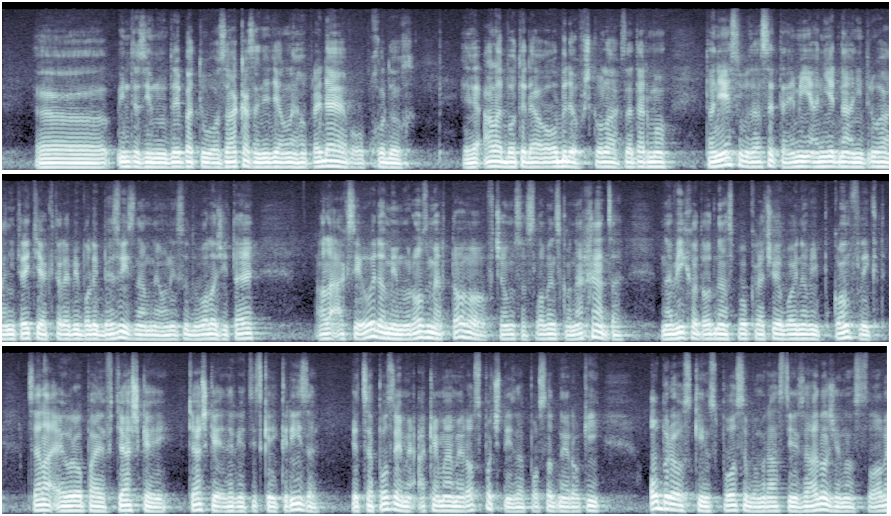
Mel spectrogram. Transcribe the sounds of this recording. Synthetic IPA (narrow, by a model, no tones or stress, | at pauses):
int̪ɛnziːʊnuːd̪ɛbat̪uɔzaːkazɛɲɛɟɛlnɛːɦɔpɾɛd̪ajavɔpxɔd̪ɔx | ʔalɛbɔt̪ɛd̪aɔːbɛd̪ɔxfʃkɔlaːɣzad̪aɾmɔ | t̪ɔɲɪɛsuːzasɛt̪ɛːmiaɲijɛd̪̚naaɲid̪ɾuɦaːaɲit̪ɾɛcɪakt̪ɔɾɛːbibɔlibɛzʋiːznamnɛːɔnisuːd̪ʊɔlɛʒit̪ɛː | ʔa̰lɛʔaksiuʋɛd̪ɔmiːmɾɔzmɛɾt̪ɔɦɔft͡ʃɔmsaslɔʋɛnskɔnaxaːd͡za | naʋiːxɔd̪ɔd̪naːspɔkɾat͡ʃujɛʋɔjnɔʋiːkɔnflikt̪ | t͡sɛla̰ːʔɛʊɾɔːpajɛfcaʃkɛjfcaʃkɛjɛnɛɾɡɛt̪it͡skɛjkɾiːzɛ | kɛcsapɔzɾɪɛmɛ̰ʔakɛːmaːmɛɾɔspɔt͡ʃt̪izapɔslɛd̪nɛːɾɔki | ɔbɾɔʊskiːmspʊɔsɔbɔmɾascɛzad̪l̩ʒɛnɔscslɔɛ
